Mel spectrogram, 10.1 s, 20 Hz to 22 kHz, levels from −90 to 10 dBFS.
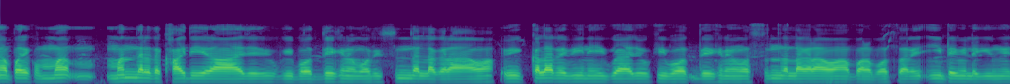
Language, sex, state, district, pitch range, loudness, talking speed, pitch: Hindi, male, Chhattisgarh, Korba, 105-115 Hz, -20 LUFS, 255 wpm, 110 Hz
